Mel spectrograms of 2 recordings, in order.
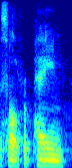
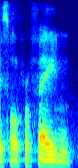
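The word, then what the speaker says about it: sulforaphane: is I I find this word is pronounced differently in different countries Le's pronounced it one one way uh a friend of mine or M friend of ours pronounces it sulr pan I say sulr Fane it's it's all the same thing like it is no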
